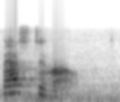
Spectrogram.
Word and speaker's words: festival: So, Yes, festival. Your intonation should be at the first syllable.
